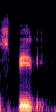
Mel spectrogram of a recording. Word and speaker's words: SPDY: caught my attention is lpdy pronounced speedy and is currently in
